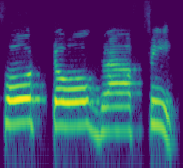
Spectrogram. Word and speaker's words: photography: and that's why it comes before o likewise photography word and comes on the second syllable now the last is stress stress shift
